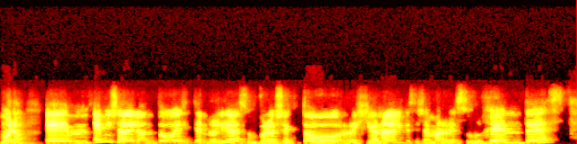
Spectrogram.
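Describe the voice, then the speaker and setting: In a room with audible echo, a woman raises and projects her voice, high in pitch with a bright, sharp tone and ordinary pitch variation. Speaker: economist, civil society director. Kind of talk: conference talk.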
